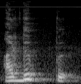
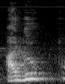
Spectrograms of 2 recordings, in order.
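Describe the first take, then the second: First: The final u vowel is said with spread lips. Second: The final u vowel is said with rounded lips. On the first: The speaker calls it right. "விரிவொலிகள் வந்தால் அதை அடுத்து வருகின்ற உகரமும்" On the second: The speaker calls it wrong. "இல்லை"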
